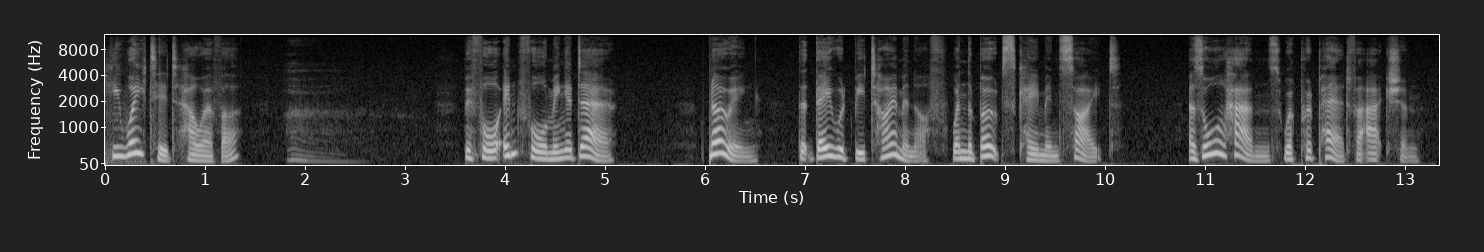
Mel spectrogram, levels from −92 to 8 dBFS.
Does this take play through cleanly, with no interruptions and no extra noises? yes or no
no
